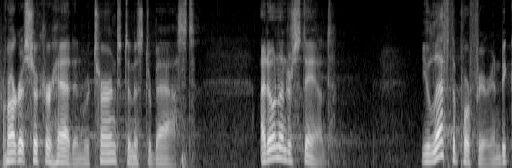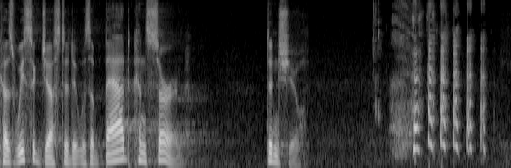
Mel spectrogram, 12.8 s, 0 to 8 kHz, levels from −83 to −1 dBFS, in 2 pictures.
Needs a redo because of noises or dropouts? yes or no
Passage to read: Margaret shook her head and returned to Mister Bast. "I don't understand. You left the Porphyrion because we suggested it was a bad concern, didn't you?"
yes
